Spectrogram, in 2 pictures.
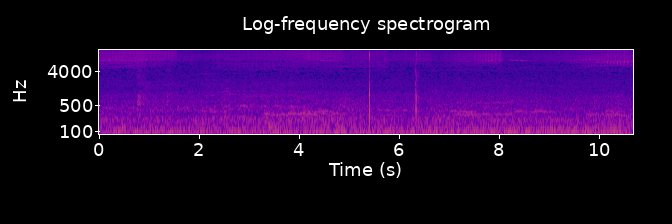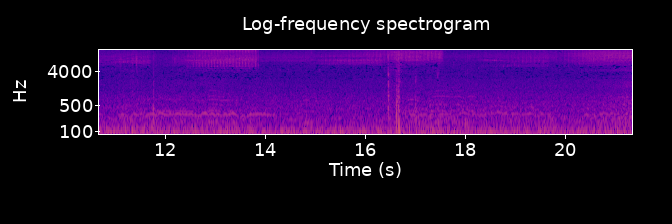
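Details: Honey bees in a thriving Polish apiary at season's end, colonies on 4.9 mm cells: a faint, wavering hum of flying bees under a continuous hiss of background noise, with a few sharp clicks.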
